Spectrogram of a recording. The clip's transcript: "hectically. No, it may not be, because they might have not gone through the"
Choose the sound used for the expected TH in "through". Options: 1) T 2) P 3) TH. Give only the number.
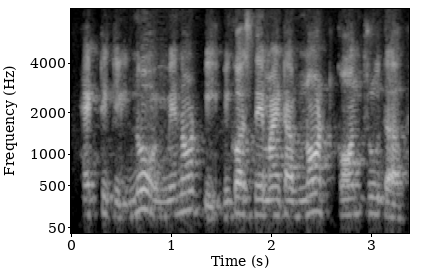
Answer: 1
